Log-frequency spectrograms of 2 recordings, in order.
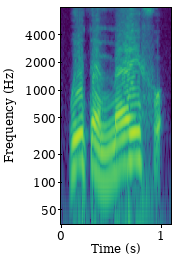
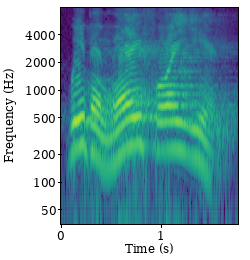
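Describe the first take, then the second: First: It is said in his normal voice. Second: It is said in a put-on voice.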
